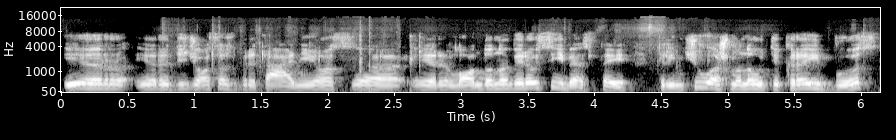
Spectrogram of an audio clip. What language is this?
Lithuanian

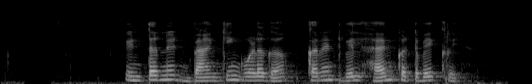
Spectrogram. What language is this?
Kannada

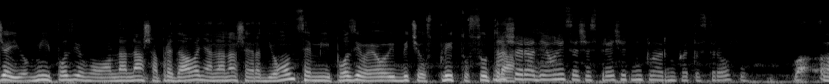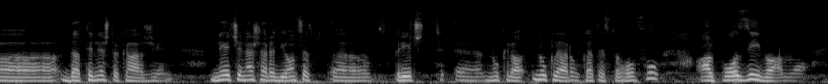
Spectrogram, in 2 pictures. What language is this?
Croatian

